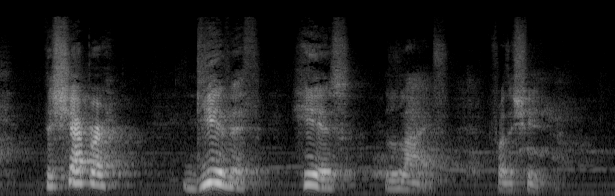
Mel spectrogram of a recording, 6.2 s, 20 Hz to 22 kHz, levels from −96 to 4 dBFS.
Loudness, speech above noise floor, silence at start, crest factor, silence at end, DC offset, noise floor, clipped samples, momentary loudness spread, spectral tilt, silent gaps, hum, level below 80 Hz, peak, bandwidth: -32 LUFS; 33 dB; 0 s; 22 dB; 0.7 s; under 0.1%; -65 dBFS; under 0.1%; 22 LU; -4.5 dB/octave; none; 60 Hz at -65 dBFS; -78 dBFS; -12 dBFS; 16 kHz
